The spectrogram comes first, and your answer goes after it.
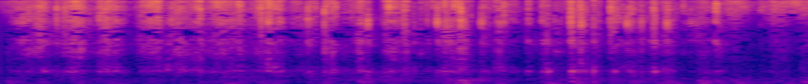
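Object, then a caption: Small pumpkin. Long nails scratch and tap the stem and body of a small white pumpkin standing on a table. The result is a quiet, dense patter of short, dry clicks and bright, rasping scratches with almost no ring after each touch.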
